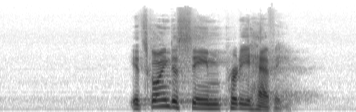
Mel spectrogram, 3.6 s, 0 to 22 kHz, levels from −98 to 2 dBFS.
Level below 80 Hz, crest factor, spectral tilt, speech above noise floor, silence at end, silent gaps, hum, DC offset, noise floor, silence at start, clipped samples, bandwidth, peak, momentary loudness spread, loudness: -70 dBFS; 24 dB; -5 dB/octave; 51 dB; 0.65 s; none; none; under 0.1%; -72 dBFS; 1.35 s; under 0.1%; 16 kHz; -2 dBFS; 9 LU; -22 LUFS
